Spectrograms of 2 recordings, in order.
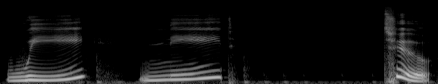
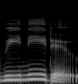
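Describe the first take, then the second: First: The d and t are both clearly pronounced. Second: The d is weakened to a flap-like sound.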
